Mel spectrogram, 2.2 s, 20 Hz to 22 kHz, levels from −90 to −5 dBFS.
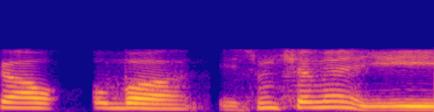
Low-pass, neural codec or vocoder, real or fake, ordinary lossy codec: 3.6 kHz; codec, 16 kHz in and 24 kHz out, 0.9 kbps, LongCat-Audio-Codec, fine tuned four codebook decoder; fake; AAC, 16 kbps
